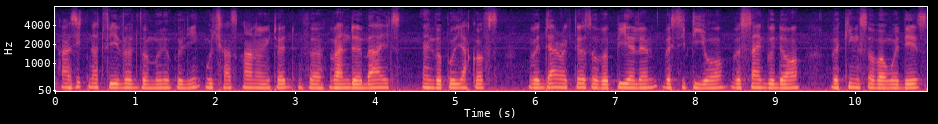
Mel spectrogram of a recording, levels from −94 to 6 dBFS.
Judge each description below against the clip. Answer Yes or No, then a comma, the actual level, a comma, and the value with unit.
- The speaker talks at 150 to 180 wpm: Yes, average, 160 wpm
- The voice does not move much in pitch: Yes, narrow, 1.1 semitones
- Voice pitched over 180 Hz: No, low, 135 Hz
